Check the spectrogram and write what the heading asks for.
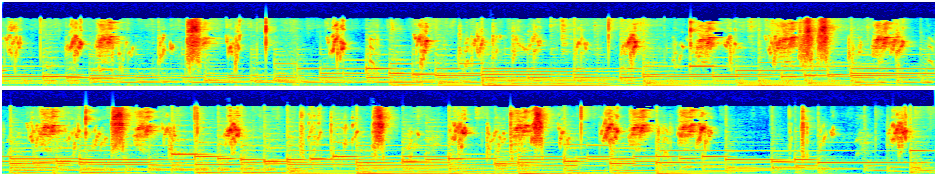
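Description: Background music with steady held notes. Over it, a budgerigar chirps and chatters in many short, irregular calls while in a hormonal courtship display.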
